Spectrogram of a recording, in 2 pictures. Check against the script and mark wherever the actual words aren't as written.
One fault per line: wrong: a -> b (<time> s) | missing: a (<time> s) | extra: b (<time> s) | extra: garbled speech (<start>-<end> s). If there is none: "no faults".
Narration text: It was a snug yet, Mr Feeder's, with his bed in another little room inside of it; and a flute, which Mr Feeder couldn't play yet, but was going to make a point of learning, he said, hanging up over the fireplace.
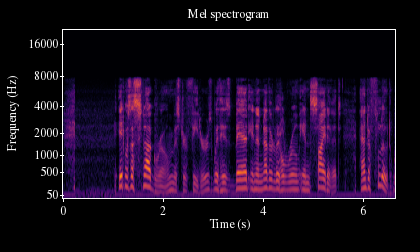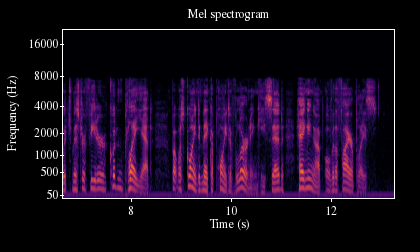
wrong: yet -> room (1.8 s)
